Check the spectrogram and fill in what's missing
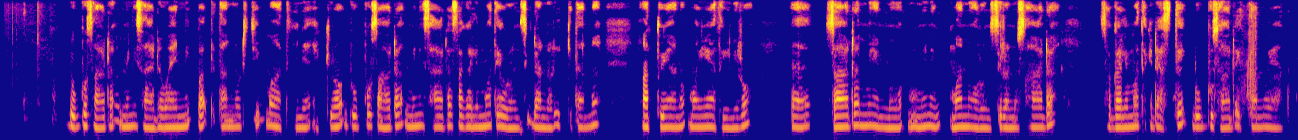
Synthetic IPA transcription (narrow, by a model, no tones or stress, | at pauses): d̪ʊbːʊsaːd̪ɐmɪnɪsaːd̪ɐwɐjnːɪb̥ɐt̪ʼːɛ̥t̪ɐnːɔɾd͡ʒɪmaːt̪iːnɪaʔɛkːɪɾod̪ʊbːʊsaːd̪ɐmɪnɪsaːd̪ɐsɐɡɐlɪmːɐt̪ɐɔɾɔnsɪd̪ɐnːɔɾɪkːɪt̪ɐnːa | hɐt̪ːʊjaːnɔmɐjaːt̪iːnɪɾo | saːd̪ɐm | ɪmɐnːoɾɔnsɪɾɐnʊsad̪ɐ | sɐɡɐlɪmːɐt̪ɐ̥kɪd̪ɐst̪ɛd̪ʊbːʊsaːd̪ɐɪt̪ːanːʊjaːt̪ɐ̥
